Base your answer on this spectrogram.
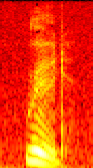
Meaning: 1. Lacking in refinement or civility; bad-mannered; discourteous 2. Lacking refinement or skill; untaught; ignorant; raw 3. Violent; abrupt; turbulent 4. Somewhat obscene, pornographic, offensive
- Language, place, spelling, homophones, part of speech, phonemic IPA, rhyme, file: English, California, rude, rood / rued, adjective, /ɹud/, -uːd, En-us-rude.ogg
